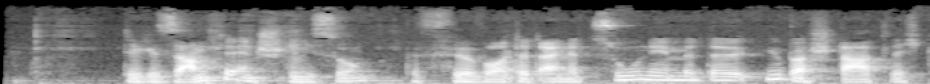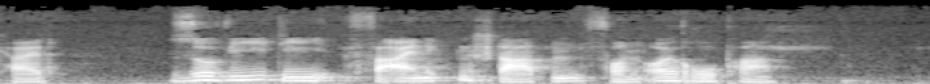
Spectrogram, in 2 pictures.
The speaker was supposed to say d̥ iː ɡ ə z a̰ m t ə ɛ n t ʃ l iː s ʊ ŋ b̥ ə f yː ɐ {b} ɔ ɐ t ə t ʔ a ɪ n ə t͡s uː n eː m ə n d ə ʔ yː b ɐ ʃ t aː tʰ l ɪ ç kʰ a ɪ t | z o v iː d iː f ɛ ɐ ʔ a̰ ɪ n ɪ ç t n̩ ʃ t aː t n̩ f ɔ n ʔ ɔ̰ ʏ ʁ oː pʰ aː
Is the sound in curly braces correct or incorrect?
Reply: incorrect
